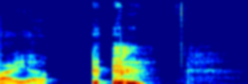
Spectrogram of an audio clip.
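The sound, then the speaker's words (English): A man clears his throat: a short voiced tone, then two rough, loud bursts, trailing off into a fainter rasp. “Zhao Yunlan cleared his throat”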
